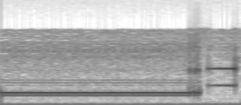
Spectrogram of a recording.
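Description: A cartoon telephone sounds a steady dial tone, then a couple of quick two-note dialing beeps near the end, clear and alone with no talk.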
